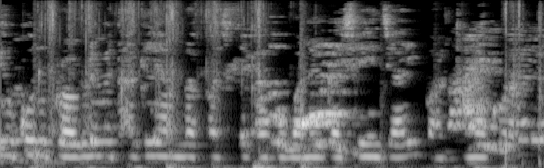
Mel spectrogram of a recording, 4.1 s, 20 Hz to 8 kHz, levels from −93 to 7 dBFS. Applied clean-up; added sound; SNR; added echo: classical method WPE with log-MMSE.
